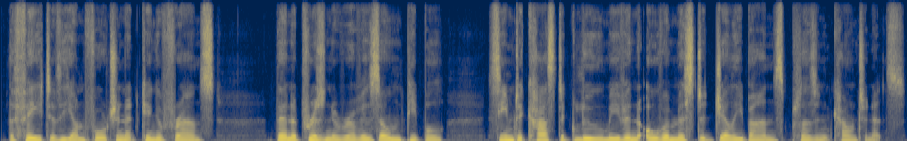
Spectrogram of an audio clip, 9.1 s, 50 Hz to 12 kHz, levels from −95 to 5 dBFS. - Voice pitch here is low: No, medium, 185 Hz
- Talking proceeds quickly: No, average, 170 wpm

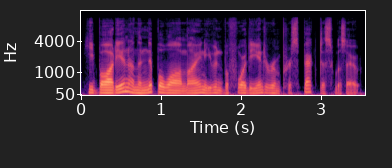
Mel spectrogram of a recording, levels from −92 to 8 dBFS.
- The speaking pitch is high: No, low, 115 Hz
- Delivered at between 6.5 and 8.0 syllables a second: Yes, 6.7 syllables/s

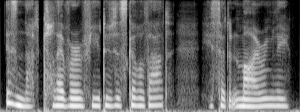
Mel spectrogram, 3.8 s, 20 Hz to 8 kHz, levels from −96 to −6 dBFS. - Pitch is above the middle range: Yes, high, 195 Hz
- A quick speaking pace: No, average, 175 wpm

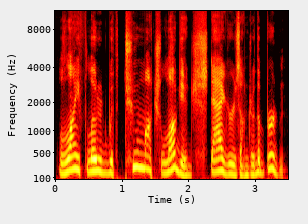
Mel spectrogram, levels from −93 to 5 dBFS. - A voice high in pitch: No, medium, 170 Hz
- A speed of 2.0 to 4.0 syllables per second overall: No, 4.7 syllables/s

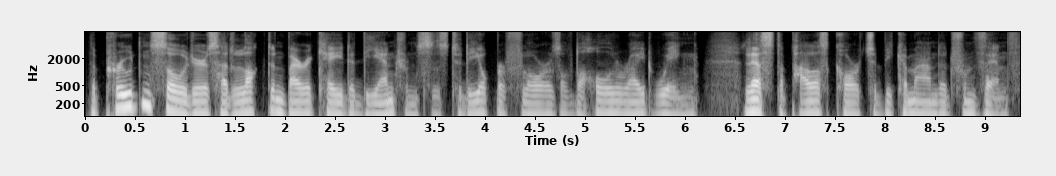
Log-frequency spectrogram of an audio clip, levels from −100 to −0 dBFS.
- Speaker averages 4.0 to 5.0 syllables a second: Yes, 4.8 syllables/s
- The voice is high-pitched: No, low, 105 Hz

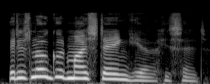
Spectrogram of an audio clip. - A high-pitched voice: Yes, high, 245 Hz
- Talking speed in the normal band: No, fast, 255 wpm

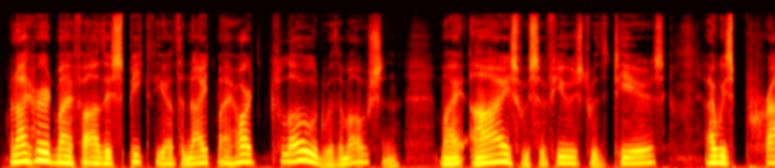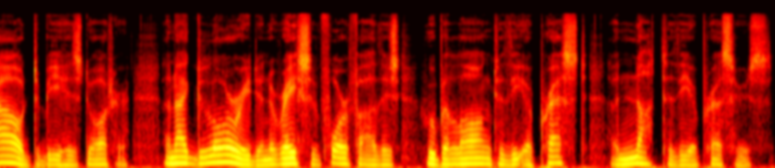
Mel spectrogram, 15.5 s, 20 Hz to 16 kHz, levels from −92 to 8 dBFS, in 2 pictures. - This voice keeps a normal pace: Yes, average, 175 wpm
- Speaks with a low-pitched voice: Yes, low, 125 Hz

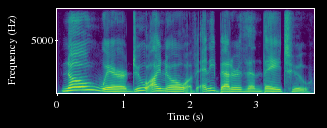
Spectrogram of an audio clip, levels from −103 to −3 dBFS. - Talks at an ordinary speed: Yes, average, 155 wpm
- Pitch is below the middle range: No, high, 190 Hz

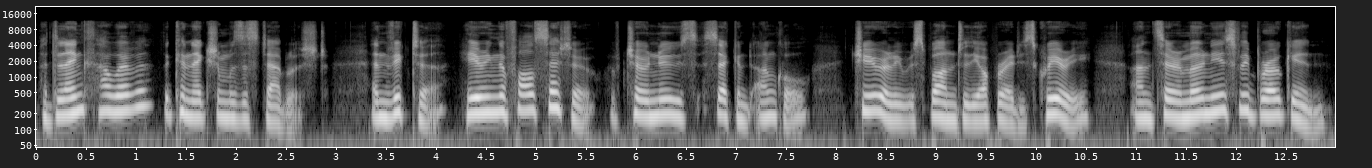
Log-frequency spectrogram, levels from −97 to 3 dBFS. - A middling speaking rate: No, slow, 120 wpm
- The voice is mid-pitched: Yes, medium, 180 Hz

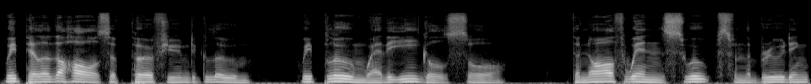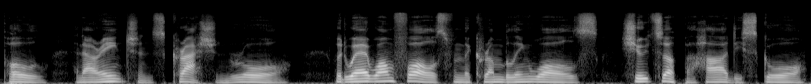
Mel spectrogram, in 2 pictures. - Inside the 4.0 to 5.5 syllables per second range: No, 3.8 syllables/s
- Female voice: No, male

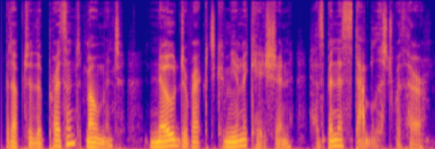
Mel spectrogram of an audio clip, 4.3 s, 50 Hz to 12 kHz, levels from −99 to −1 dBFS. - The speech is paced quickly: No, average, 195 wpm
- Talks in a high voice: No, low, 110 Hz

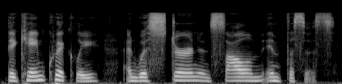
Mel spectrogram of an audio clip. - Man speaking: No, female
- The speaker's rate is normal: Yes, average, 160 wpm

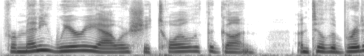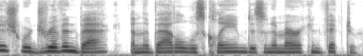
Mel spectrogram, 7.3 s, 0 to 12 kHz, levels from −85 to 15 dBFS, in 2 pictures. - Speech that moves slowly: No, average, 200 wpm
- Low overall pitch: No, high, 190 Hz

